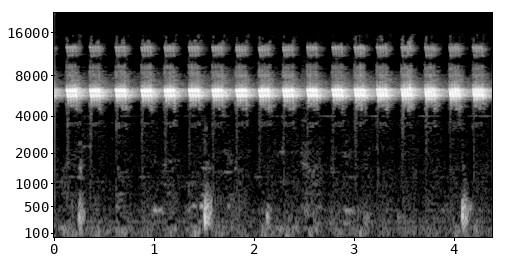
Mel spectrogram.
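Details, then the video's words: Natural cricket sound, meant as tutoring material for songbirds: high, clean chirps pulsing steadily about twice per second, each chirp sharp and metallic, with a few faint low knocks in the background. "suara jangkrik alam"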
